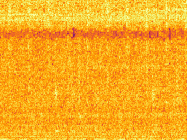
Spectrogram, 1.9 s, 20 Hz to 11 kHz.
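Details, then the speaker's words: Wrecked 2015 Chevrolet Silverado 2500HD engine, warmed up at idle, recorded from the loudest side: a rough idle shakes the truck, with a repeating dull clunk and a lighter tick. The previous owner confirmed a bad motor; the internal cause is unknown, and a compression test follows. "It's like a clunk and a tick."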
